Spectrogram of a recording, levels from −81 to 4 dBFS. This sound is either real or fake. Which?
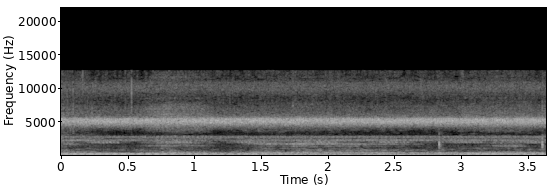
real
